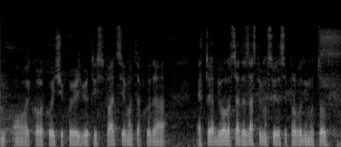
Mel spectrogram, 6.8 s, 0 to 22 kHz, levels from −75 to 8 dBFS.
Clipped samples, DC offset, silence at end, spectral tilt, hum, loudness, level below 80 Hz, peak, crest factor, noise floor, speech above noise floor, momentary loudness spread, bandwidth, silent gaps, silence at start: under 0.1%; under 0.1%; 0 s; -6.5 dB/octave; none; -29 LUFS; -44 dBFS; -14 dBFS; 16 dB; -50 dBFS; 22 dB; 6 LU; 11 kHz; none; 0 s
